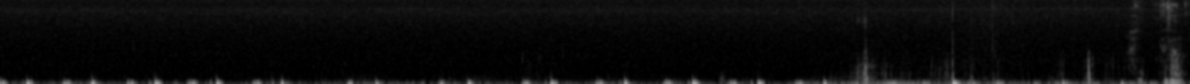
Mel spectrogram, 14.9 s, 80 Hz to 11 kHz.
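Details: Regular low heartbeat thumps at about 75 per minute, recorded before and during sit-up exercise, joined later by rustling and movement noise as sit-ups begin; heart sounds during exercise.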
